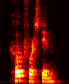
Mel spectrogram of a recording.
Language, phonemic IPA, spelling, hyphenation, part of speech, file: Dutch, /ˈɣroːt.fɔrˌstɪn/, grootvorstin, groot‧vor‧stin, noun, Nl-grootvorstin.ogg
- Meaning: grand duchess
